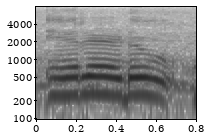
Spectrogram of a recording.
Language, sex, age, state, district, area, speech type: Kannada, female, 18-30, Karnataka, Chitradurga, urban, read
